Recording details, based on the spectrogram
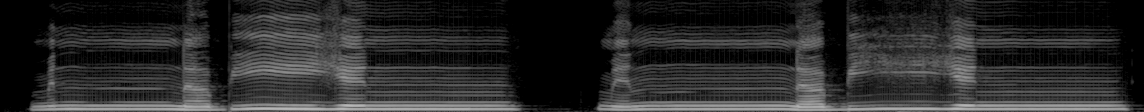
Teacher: अब देखिए अब आ जाए नून की तरफ। अब नून, अब इधर नून को हम नून के साथ मिलाएंगे तो अदगाम करेंगे, इदगाम बिल गुन्ना करेंगे।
